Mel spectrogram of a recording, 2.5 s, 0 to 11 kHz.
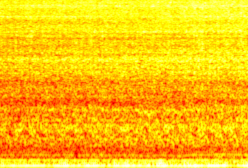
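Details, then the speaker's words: Rover V8 3.9 L after distributor replacement, with idle raised from about 300 to about 800 rpm and timing set near 5 degrees by strobe light: restarted, it gives a smooth, even, low idle rumble with no misses or knocks. "let's see if we can get this car cranked up again there we go that sounds pretty good"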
